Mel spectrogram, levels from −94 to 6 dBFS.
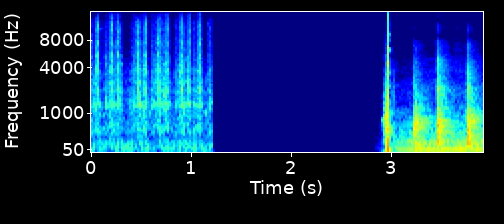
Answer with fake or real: real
